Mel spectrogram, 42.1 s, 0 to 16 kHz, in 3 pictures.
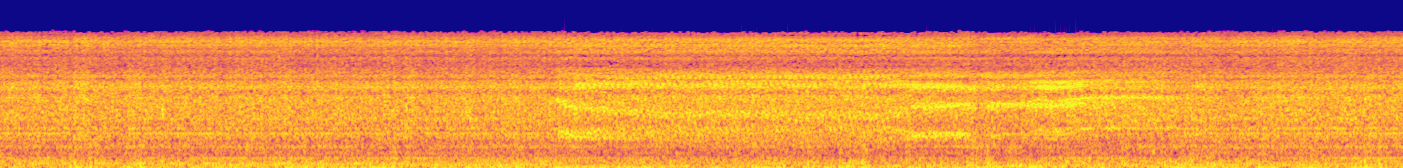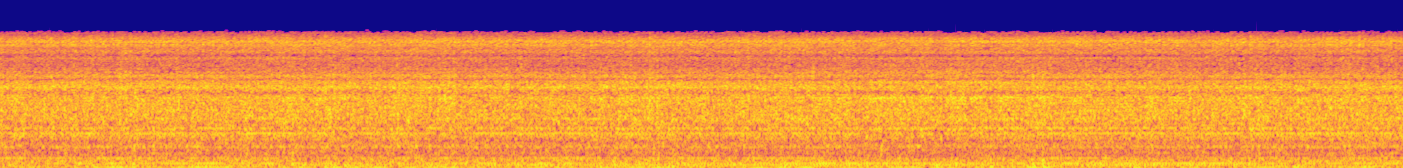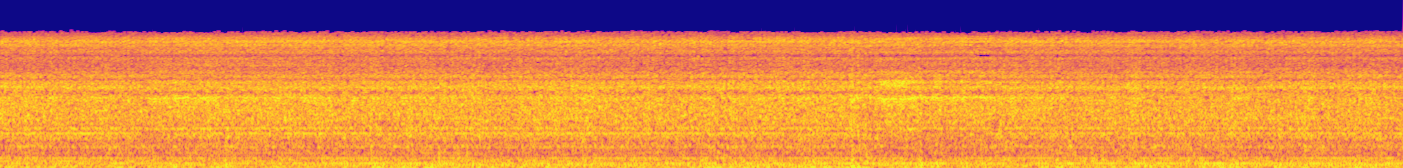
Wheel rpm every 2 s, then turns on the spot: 230, 230, 230, 200, 190, 210, 230, 230, 230, 230, 230, 230, 230, 230, 230, 230, 230, 230, 230, 230, 230.
none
